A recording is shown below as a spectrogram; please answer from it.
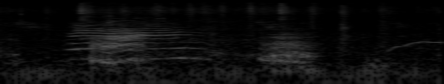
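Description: Kittens in a barn give two or three thin, high meows, faint and close, with quieter barn background noise and a soft trailing squeak at the end.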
